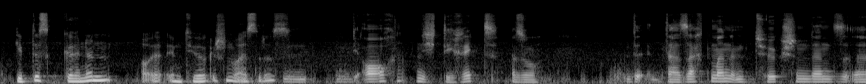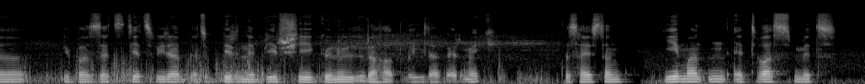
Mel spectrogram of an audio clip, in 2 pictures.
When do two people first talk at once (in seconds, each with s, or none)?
none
